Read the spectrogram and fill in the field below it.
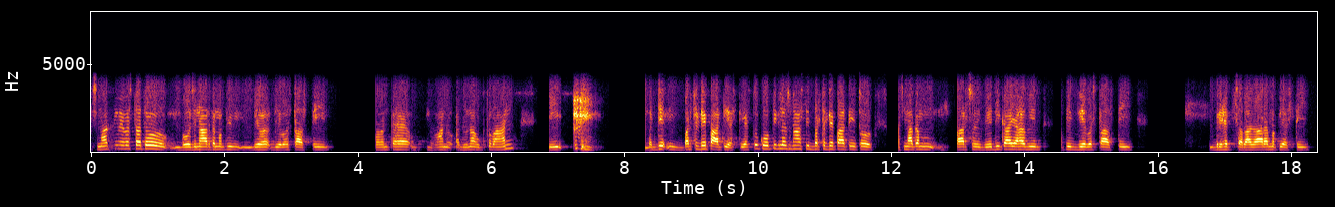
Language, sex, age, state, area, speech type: Sanskrit, male, 18-30, Rajasthan, urban, conversation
